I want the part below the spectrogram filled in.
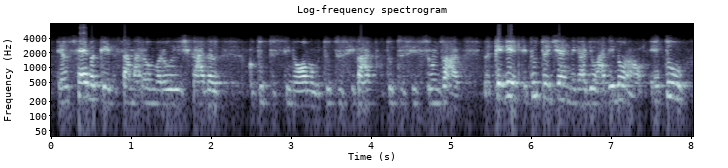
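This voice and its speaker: A man's voice: high-pitched, fast. A man voicing a pushy, foul-mouthed young man with a Neapolitan accent, firing insistent questions in a comic amateur dub. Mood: nagging. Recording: muffled, noisy lo-fi home dub, distant.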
